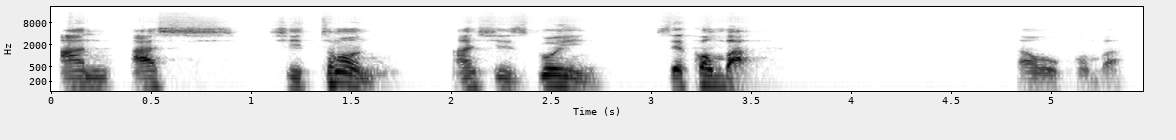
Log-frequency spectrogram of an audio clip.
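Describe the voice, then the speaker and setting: A man's voice: medium pitch, unhurried, slightly rough. A man giving a workplace training talk, repeating himself and acting out the people he quotes. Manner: animated, repetitive, acts out quoted voices.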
